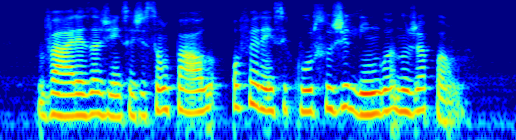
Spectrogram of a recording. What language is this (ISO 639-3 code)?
por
